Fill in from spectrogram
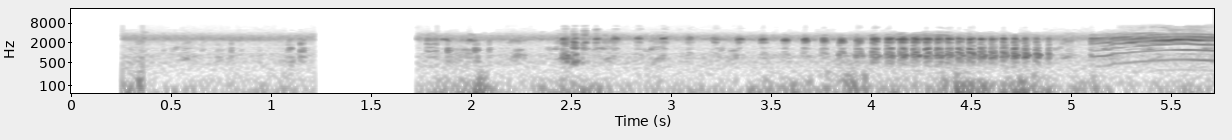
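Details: Northern royal albatross, one of four birds socializing at early evening on 23 October 2023, giving courtship displays with sky calls, bill clapping and yapping; rapid harsh pulsed notes in a stuttering series, then drawn-out wavering nasal calls, over steady wind rumble.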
